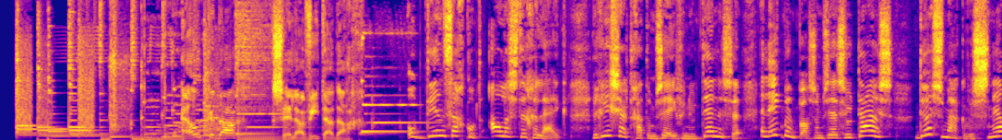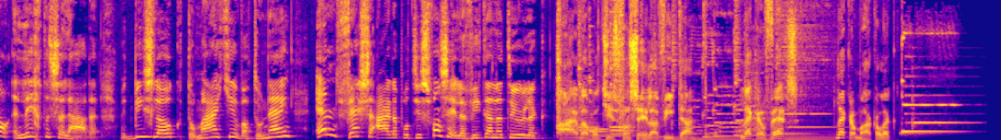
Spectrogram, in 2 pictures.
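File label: Dutch, female, commercial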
